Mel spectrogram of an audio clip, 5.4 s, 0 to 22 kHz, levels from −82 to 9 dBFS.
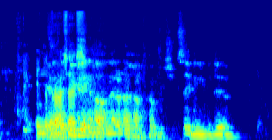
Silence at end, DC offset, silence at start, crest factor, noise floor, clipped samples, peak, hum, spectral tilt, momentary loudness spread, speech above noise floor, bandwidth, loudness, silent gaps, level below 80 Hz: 0.7 s; under 0.1%; 0.45 s; 20 dB; -66 dBFS; under 0.1%; -8 dBFS; none; -6.5 dB/octave; 19 LU; 40 dB; 15.5 kHz; -27 LUFS; none; -60 dBFS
